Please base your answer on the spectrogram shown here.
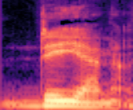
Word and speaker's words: Deanna: DAV Dany and Dean spelt like Diana but pronounced Deana so get your D's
